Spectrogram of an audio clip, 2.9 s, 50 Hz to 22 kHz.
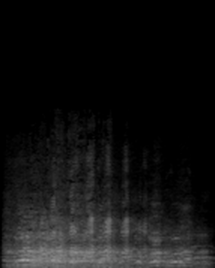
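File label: Crowd 100 Short Light Burst; medium int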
